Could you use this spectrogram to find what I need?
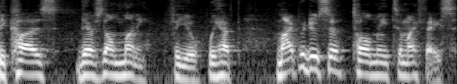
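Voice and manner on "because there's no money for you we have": ordinary talk, nothing marked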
